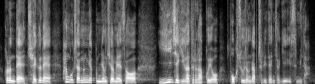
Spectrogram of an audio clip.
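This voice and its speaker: A middle-aged man teaches an exam-prep history class. His voice is mid-pitched and swings up and down with lively intonation as he checks in with the class through quick tag questions and sometimes acts out an anecdote. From Gyeongsang region of Korea. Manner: keeps asking students to confirm with short tag questions; tells anecdotes and acts out quoted speakers. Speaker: history lecturer.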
